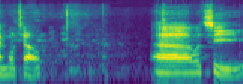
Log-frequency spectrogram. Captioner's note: people chuckling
